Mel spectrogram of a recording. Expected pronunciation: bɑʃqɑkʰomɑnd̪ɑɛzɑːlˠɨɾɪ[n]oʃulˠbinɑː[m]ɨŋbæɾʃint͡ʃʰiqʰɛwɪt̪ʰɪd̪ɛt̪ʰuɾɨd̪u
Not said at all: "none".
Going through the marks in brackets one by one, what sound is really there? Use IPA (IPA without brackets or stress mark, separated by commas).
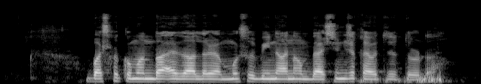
m, n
